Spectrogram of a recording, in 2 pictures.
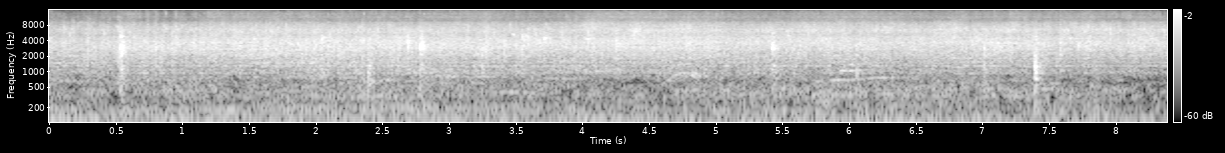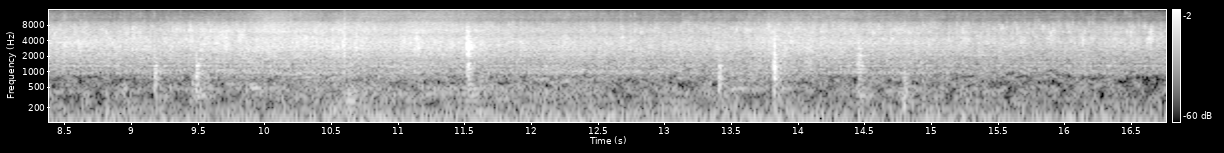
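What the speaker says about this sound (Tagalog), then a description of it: "Yung pagigisa ko ng spices para mabilis" Spices sautéing in a pan for pakbet, a steady soft sizzle and frying hiss with occasional faint clicks of stirring, no voices.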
